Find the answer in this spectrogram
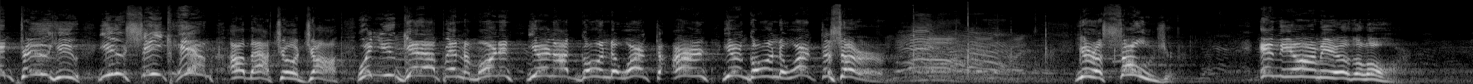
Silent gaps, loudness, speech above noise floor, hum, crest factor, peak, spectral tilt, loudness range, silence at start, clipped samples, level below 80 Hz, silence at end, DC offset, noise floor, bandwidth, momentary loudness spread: none; -19 LUFS; 29 dB; none; 16 dB; -4 dBFS; -3.5 dB/octave; 4 LU; 0 s; under 0.1%; -60 dBFS; 0.7 s; under 0.1%; -48 dBFS; 17 kHz; 13 LU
